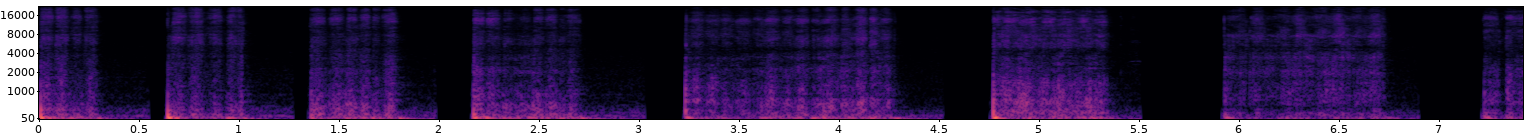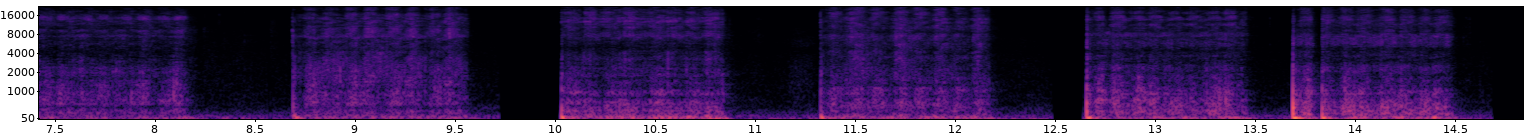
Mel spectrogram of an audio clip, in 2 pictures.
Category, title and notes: Sound effects > Objects / House appliances
Pencil scribbles/draws/writes/strokes fast for a short amount of time.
